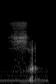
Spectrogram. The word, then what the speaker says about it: chèque: And you'll notice that CH en français makes a sh sound. C-H-E, accent grave, Q-U-E, chèque.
